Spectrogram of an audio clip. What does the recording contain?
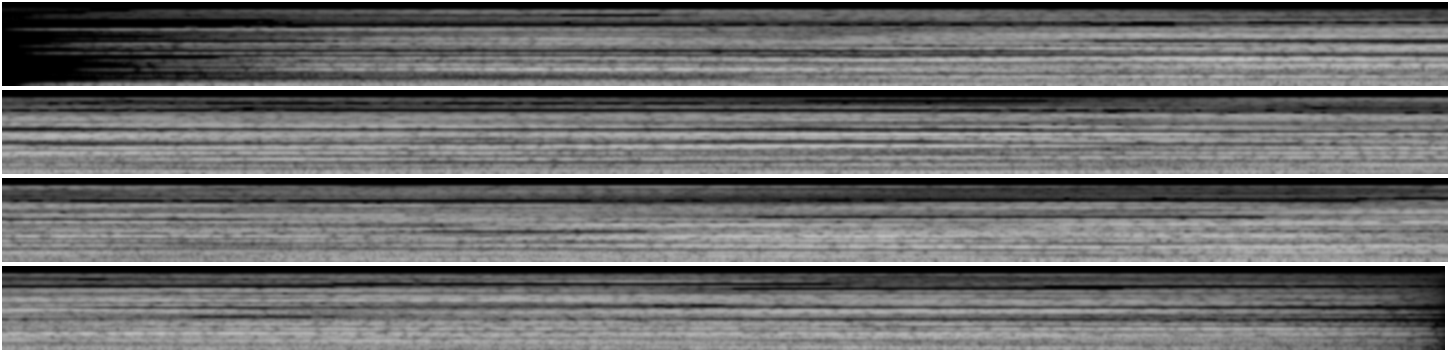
Metallic angel drone
drone, metallic, sci-fi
